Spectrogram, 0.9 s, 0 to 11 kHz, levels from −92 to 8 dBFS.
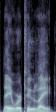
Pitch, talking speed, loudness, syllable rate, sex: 125 Hz, 255 wpm, -15 LUFS, 6.2 syllables/s, male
